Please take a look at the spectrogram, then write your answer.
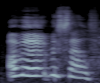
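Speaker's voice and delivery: whiny hurt husband. Retold or imitated. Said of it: "And he went".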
